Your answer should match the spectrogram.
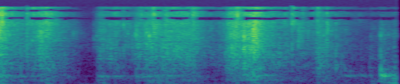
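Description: Clear plastic bag crinkling and rustling in a few short bursts as a plastic sampling beaker is handled and taken out of it.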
